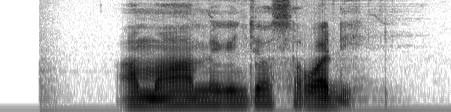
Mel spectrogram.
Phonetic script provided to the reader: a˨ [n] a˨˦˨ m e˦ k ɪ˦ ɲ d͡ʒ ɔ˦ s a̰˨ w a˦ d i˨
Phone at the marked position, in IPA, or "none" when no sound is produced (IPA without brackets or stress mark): m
